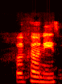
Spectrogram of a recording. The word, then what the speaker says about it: Balcones: Balcones.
